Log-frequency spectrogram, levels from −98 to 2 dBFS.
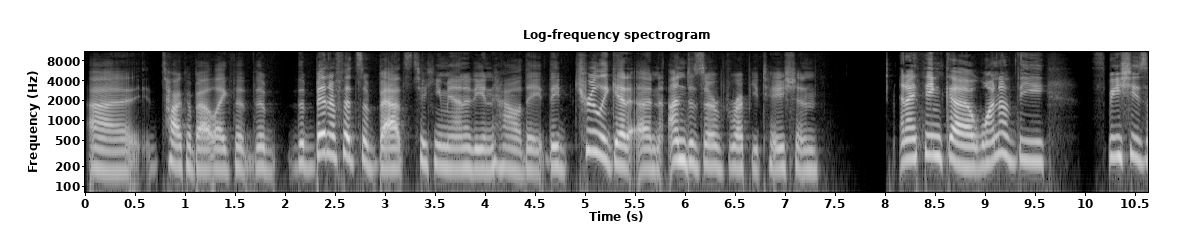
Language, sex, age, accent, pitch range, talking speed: English, female, 30-49, American, 195-250 Hz, 165 wpm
